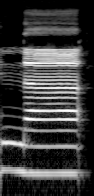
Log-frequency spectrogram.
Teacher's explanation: نون کے اوپر زبر، آگے الف خالی ہے، یہ الف مدہ ہے، ایک الف کی مقدار کھینچ کر پڑھیں گے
